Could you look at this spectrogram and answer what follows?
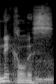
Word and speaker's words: Nicolas: Nicolas is that is pronounced like the name Nicholas by employees of the company during streams so Nicholas is hired to it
